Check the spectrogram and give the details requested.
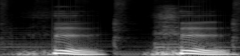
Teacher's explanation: at the end finally we have the F sound which is basically just an F sound but without touching your teeth with your lips in between a h and a f sound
